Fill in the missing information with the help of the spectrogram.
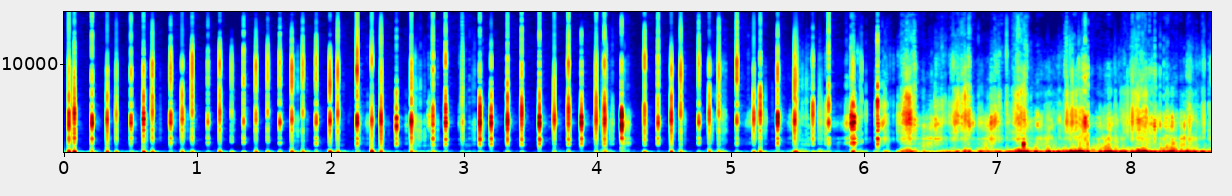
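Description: Long nails scratch the textured side of a hollow, translucent plastic Tums tablet bottle with tablets visible inside. For about six seconds, a rapid run of sharp, bright clicks and scratches sounds, then the noise blurs into a continuous, hissy scraping that stays bright and crackly to the end.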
